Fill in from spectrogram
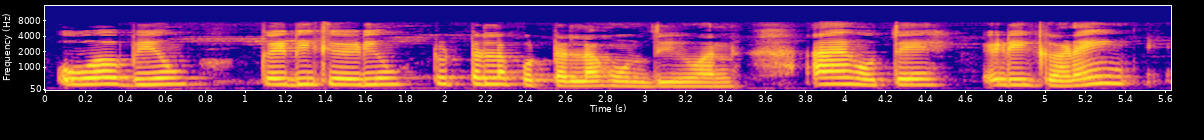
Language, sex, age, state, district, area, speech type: Sindhi, female, 30-45, Rajasthan, Ajmer, urban, spontaneous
